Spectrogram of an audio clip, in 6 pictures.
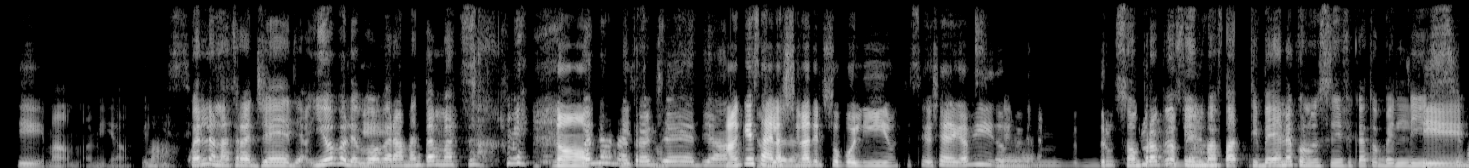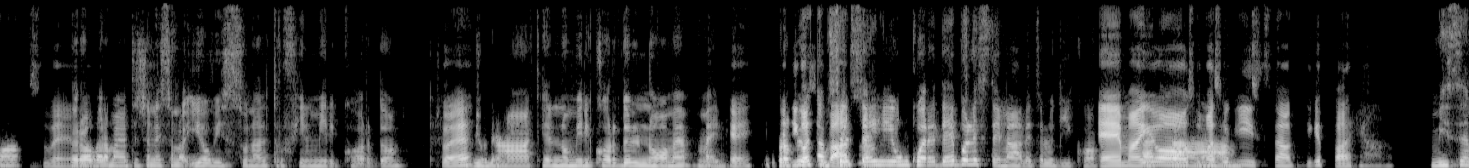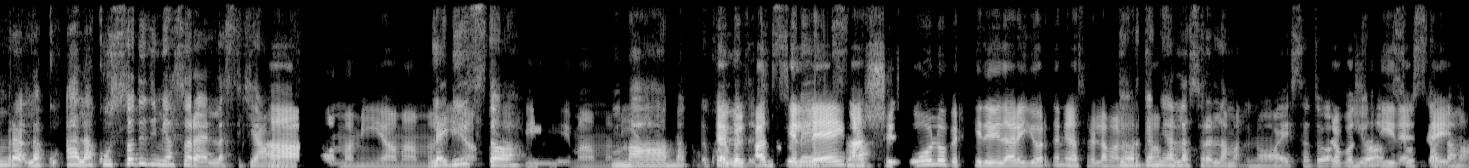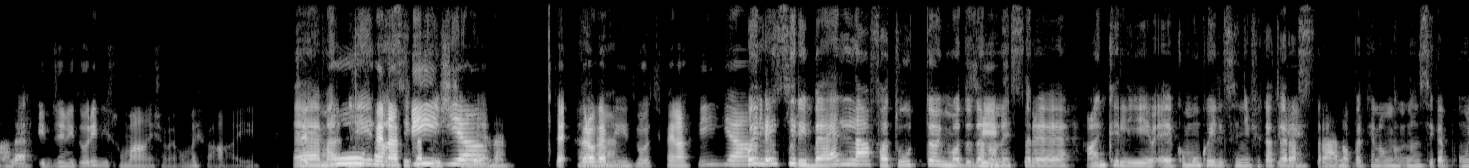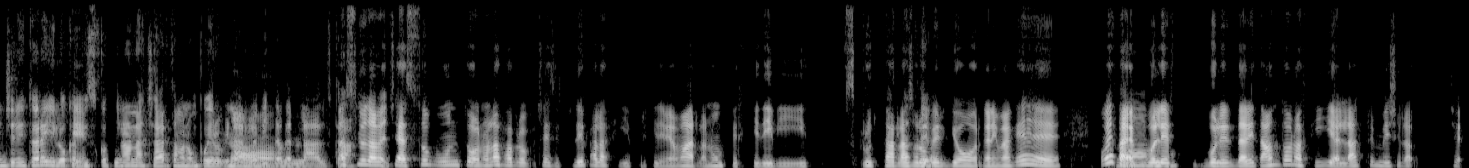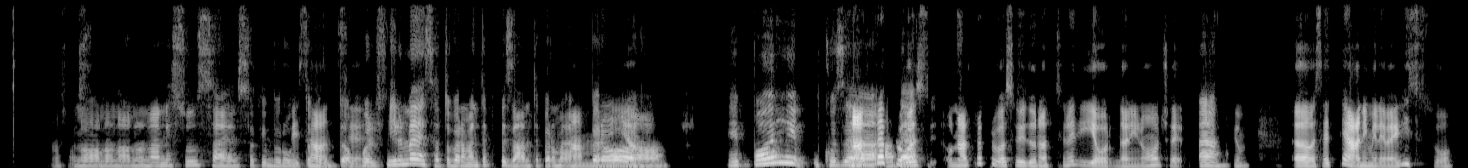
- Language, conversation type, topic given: Italian, unstructured, Qual è il film che ti ha fatto riflettere di più?
- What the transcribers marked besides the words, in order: laughing while speaking: "ammazzarmi"; unintelligible speech; "cioè" said as "ceh"; "proprio" said as "propio"; "proprio" said as "propio"; laughing while speaking: "Di che parla?"; "Cioè" said as "ceh"; tapping; other background noise; "Cioè" said as "ceh"; "cioè" said as "ceh"; tongue click; "cioè" said as "ceh"; "cioè" said as "ceh"; tsk; unintelligible speech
